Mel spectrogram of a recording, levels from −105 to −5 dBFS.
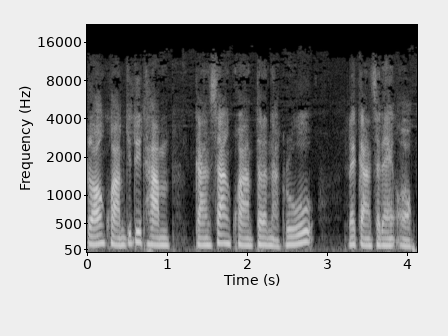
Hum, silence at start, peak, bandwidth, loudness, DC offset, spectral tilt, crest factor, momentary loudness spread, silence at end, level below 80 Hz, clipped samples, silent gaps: none; 0 s; -8 dBFS; 13 kHz; -28 LUFS; under 0.1%; -6 dB/octave; 20 dB; 8 LU; 0 s; -56 dBFS; under 0.1%; none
